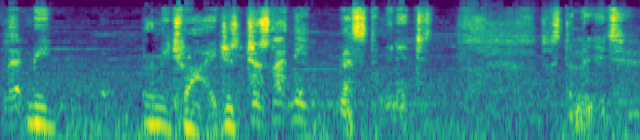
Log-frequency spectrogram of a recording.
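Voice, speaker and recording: An actor playing a battered, guilt-ridden captive in a game cutscene, speaking in a halting, pained, breathy voice that can sink to a whisper. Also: male voice, on the high side, over music, lightly acted. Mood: pained, ashamed. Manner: halting, pained delivery with repeated words. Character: battered, guilt-ridden male captive confessing after torture. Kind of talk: video game cutscene acting.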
